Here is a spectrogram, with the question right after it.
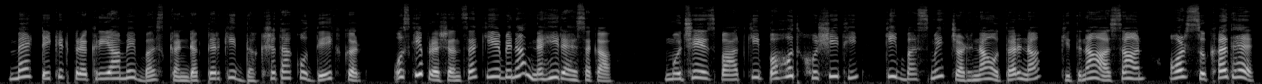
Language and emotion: Hindi, happy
